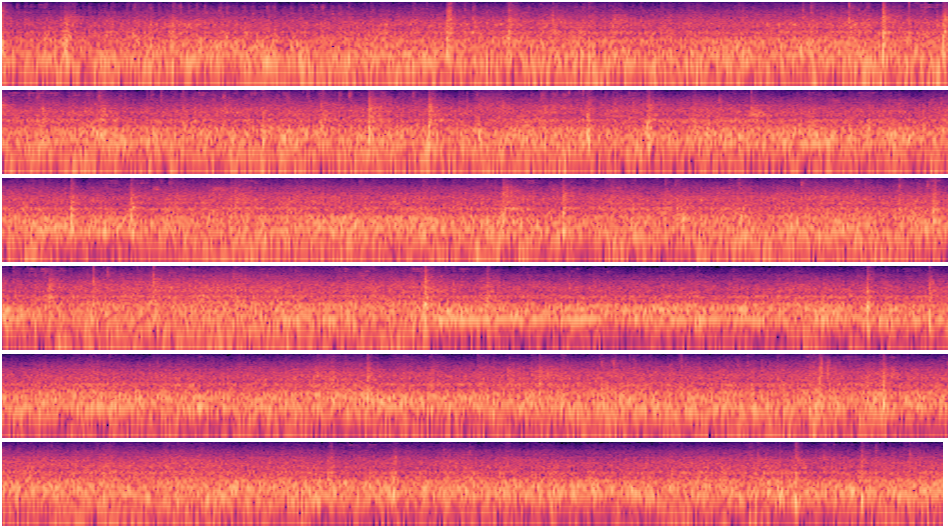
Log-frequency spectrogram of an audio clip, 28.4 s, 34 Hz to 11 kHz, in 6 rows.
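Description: Diesel-hauled passenger coaches running at speed, heard from an open window near the rear of the train: a steady rumble and rush with the clickety-clack of wheels over rail joints, and a faint engine drone from the Class 26 locomotive underneath.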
